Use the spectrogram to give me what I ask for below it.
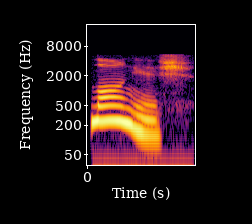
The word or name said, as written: longish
